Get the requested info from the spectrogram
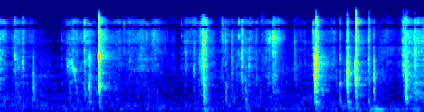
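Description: Handling of a plastic binder pocket as a card and cash are slipped into it: soft rustling with a few light clicks and taps, closer together near the end.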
